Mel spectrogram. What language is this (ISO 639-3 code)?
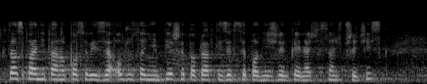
pol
